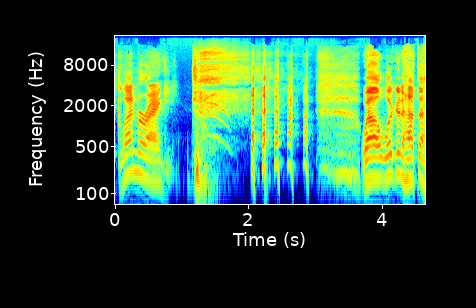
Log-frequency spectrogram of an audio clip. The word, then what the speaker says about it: Glenmorangie: one of my favorites I believe it's Glenmorangie is the way you pronounce it right but you're a--you're a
